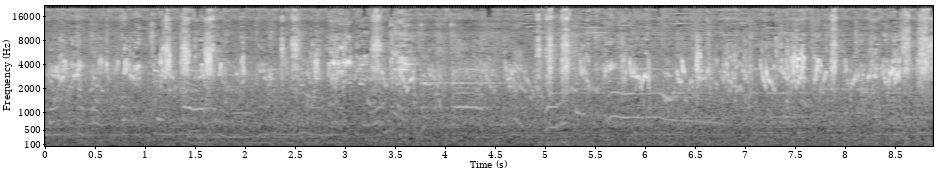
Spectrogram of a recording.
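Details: Happy budgies chirping: dense, busy chatter of high, bright chirps and short squeaky notes running without pause, with a few thin, longer whistled tones weaving underneath.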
